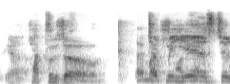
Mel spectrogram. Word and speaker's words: Chappuzeau: Welcome, Simon Chappuzeau. I'm not Thank French. you. I have a hard time with your name, but Chappuzeau, yeah. Chappuzeau.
